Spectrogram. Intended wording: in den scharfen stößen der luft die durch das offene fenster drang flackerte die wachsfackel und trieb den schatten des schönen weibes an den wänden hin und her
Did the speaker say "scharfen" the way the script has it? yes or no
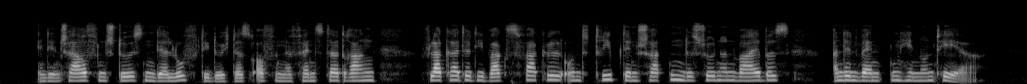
yes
